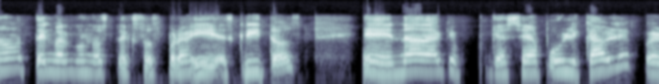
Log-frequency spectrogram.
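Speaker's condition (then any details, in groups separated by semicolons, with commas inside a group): Cerebral palsy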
